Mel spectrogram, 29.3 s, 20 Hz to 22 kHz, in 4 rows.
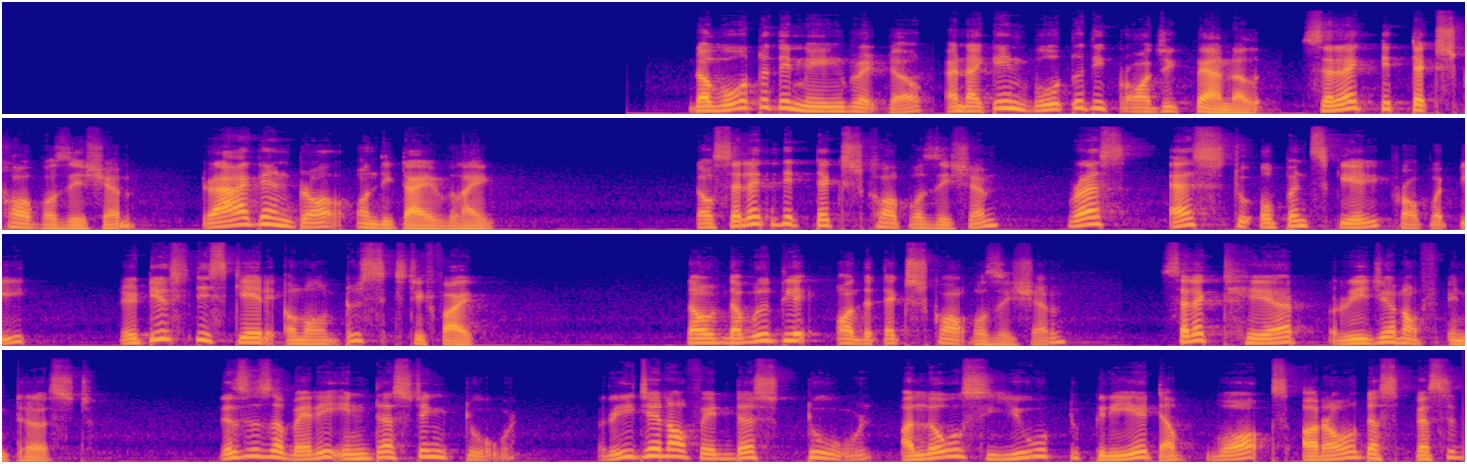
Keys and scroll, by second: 3.2 space, 3.6 super+a, 10.7 v, 12.5 s, 14.0 6, 14.2 5, 14.5 Return.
